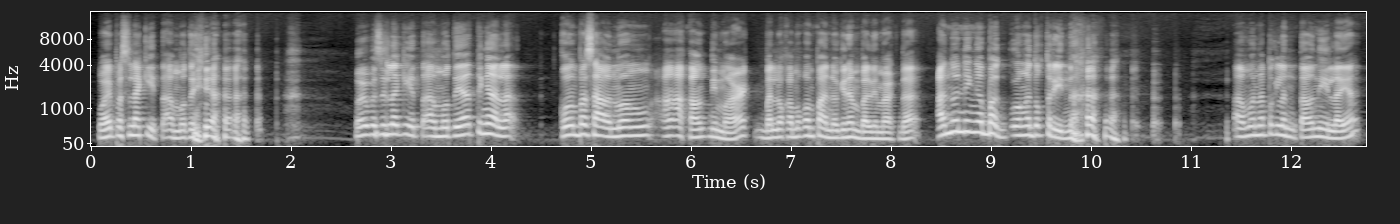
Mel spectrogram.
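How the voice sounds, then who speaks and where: A male preacher, teaching scripture in an animated way. His voice sits a little higher than most men's and keeps leaping up for emphasis, broken by easy laughs. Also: moderate pace. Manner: animated, laughs often, jumps up in pitch for emphasis. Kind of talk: Bible teaching.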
